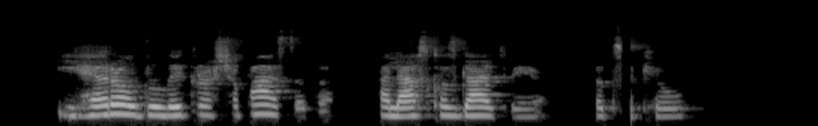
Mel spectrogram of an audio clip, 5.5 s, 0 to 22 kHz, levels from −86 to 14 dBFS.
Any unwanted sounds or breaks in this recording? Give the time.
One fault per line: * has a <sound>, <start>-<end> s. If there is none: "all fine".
* has a dropout, 4.1-4.2 s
